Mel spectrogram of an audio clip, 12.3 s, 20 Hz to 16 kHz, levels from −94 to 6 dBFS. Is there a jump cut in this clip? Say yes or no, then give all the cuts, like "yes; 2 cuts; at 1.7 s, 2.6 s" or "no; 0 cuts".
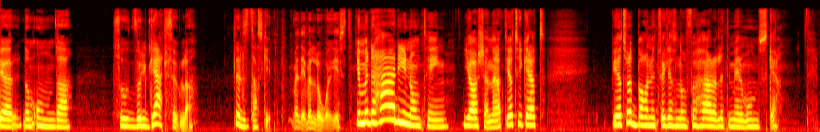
yes; 2 cuts; at 5.3 s, 6.8 s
